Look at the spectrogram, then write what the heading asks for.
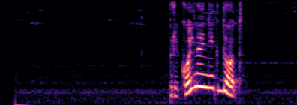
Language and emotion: Russian, positive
